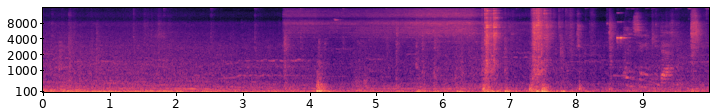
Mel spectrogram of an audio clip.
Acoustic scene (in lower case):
bus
